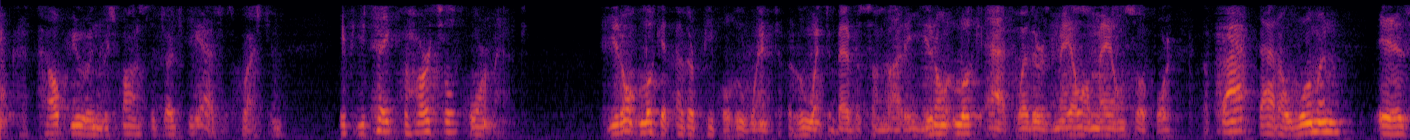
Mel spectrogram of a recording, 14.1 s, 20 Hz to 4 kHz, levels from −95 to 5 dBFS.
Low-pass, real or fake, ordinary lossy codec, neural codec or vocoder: 3.6 kHz; fake; AAC, 16 kbps; vocoder, 44.1 kHz, 128 mel bands, Pupu-Vocoder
